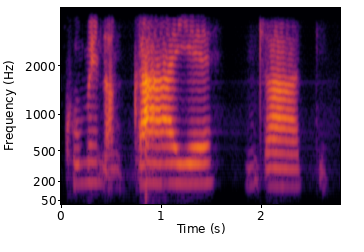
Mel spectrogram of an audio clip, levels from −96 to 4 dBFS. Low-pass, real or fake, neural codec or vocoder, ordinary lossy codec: 3.6 kHz; fake; codec, 16 kHz, 0.4 kbps, LongCat-Audio-Codec; none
